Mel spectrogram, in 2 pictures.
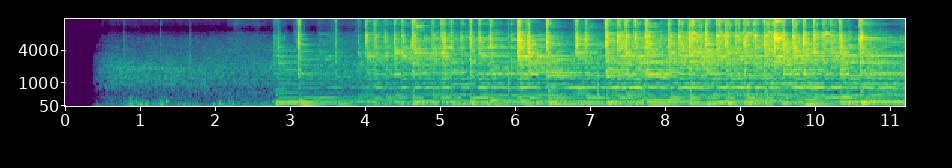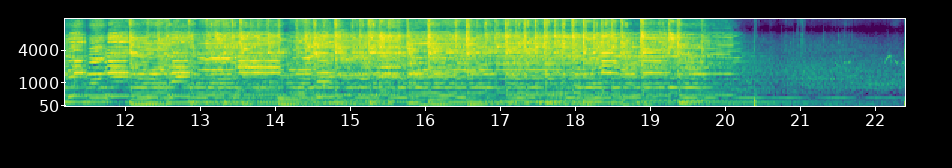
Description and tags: Easy going upbeat sound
